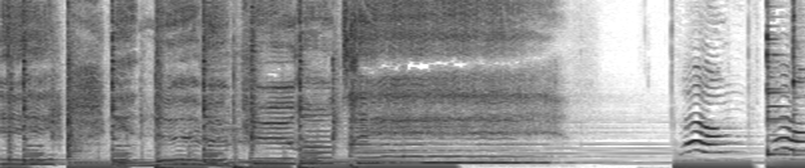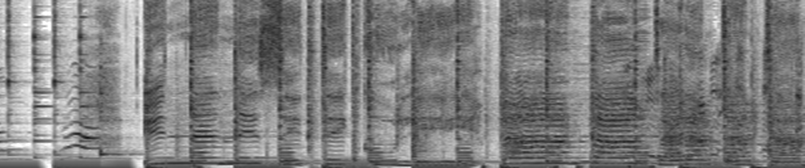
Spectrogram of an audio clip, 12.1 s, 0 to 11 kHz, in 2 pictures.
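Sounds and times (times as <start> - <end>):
bouncy children's music: 0.0 - 3.7, 5.1 - 12.0
cartoon kitten meowing: 5.0 - 7.0.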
